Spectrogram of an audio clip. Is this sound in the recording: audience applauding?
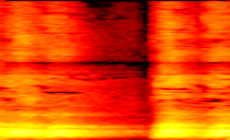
no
